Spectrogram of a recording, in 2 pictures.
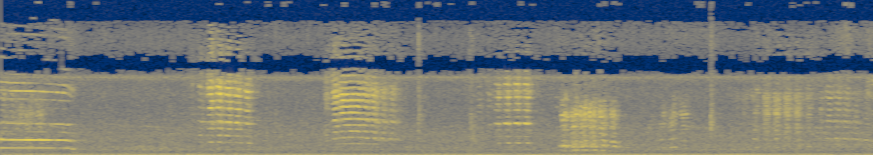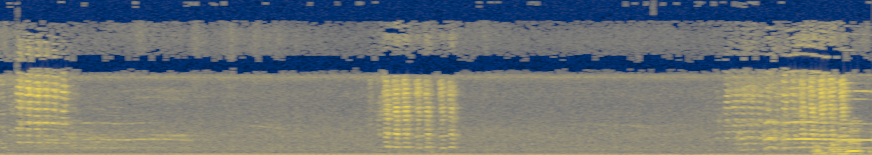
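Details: Baby goats bleating during hoof trimming: about a dozen short, nasal, quavering bleats come in bursts throughout, some overlapping, with gaps of up to a few seconds and a low background hum.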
